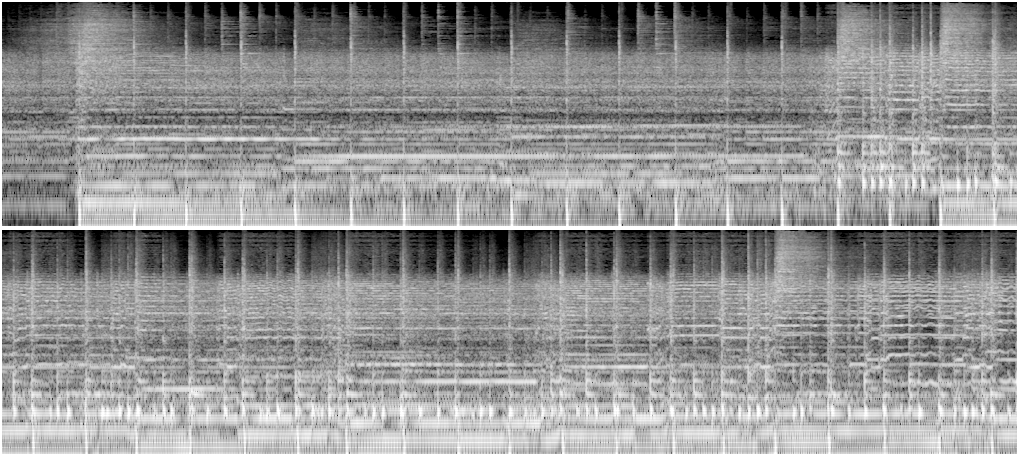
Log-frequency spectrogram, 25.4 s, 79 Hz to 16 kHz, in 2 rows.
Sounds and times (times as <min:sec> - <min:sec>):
Music: 0:00.0 - 0:25.3.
